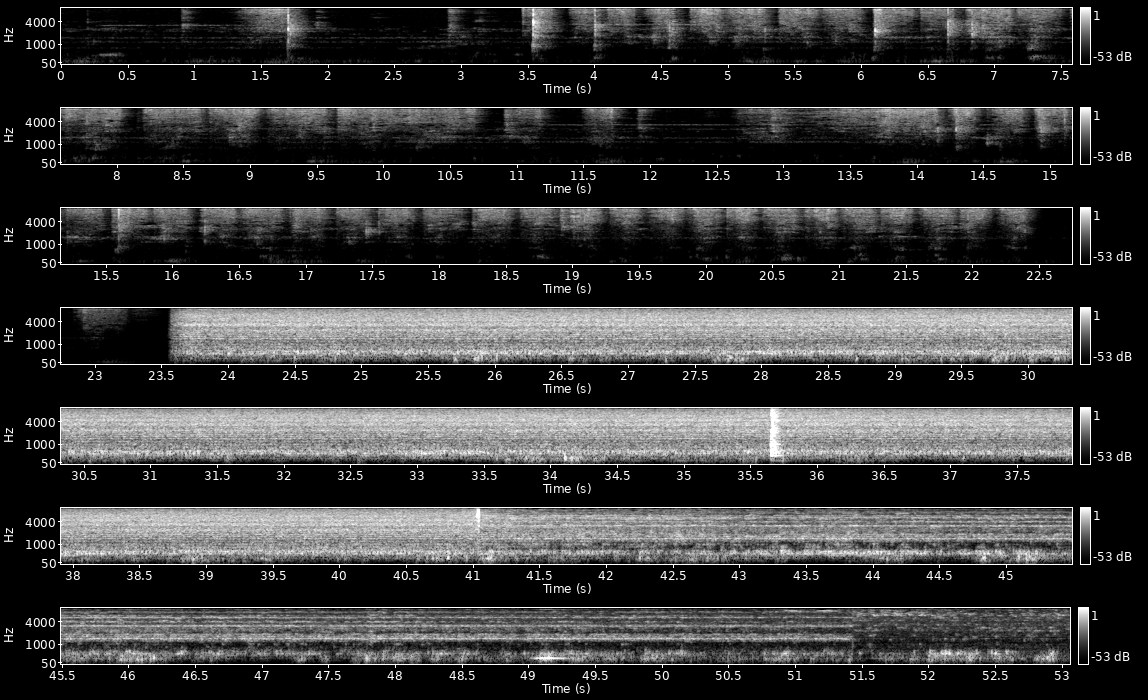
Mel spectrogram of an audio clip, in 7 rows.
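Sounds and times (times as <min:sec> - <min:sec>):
paintbrush rubbing on paper: 0:03.6 - 0:11.9, 0:12.7 - 0:23.3.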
